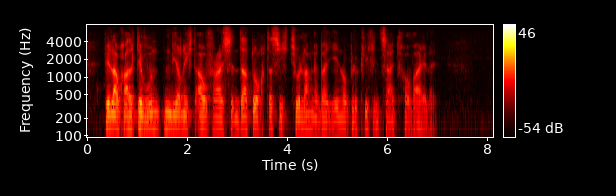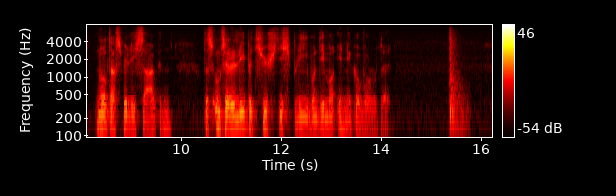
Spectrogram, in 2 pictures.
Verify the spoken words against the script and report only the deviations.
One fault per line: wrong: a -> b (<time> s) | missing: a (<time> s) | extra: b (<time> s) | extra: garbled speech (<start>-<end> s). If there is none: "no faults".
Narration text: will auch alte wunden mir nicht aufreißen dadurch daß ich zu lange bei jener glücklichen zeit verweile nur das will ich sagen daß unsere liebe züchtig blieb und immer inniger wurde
no faults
